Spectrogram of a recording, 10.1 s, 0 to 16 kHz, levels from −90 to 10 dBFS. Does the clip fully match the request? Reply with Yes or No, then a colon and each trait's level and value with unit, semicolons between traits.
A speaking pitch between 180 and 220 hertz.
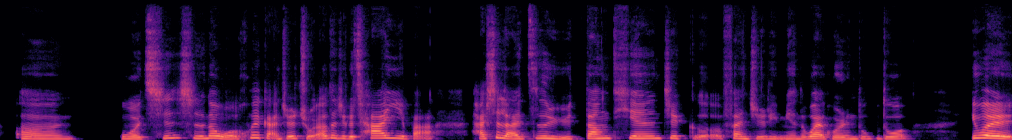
No: high, 230 Hz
